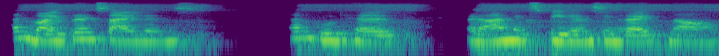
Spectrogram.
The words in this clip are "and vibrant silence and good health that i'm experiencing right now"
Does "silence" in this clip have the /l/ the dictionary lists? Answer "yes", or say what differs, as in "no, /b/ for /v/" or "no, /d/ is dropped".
yes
